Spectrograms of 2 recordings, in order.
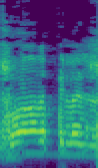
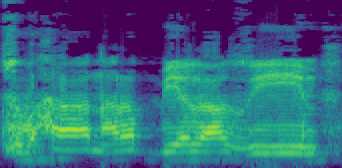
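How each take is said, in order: First: It is said quickly and hurriedly. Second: It is said slowly and clearly.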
